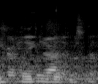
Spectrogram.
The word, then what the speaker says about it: Hayden Wilkinson: Check my pronunciation. Hayden. Hayden Wilkinson.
